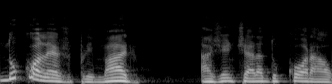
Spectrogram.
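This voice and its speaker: A man's dark, mellow, somewhat breathy voice against a quiet background. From Rio Grande do Sul, Brazil (Pelotas). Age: 60s. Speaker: psychiatrist. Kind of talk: casual chat.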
